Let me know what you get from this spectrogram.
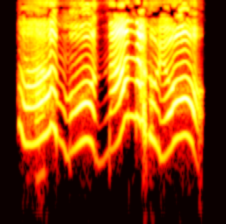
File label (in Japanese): エモーション（怒る）; 「あーもう！何なのよー！」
